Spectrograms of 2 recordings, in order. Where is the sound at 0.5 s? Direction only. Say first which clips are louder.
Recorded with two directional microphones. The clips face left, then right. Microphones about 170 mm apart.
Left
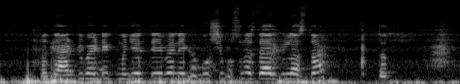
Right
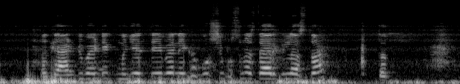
Left 1 dB; 10° left (ahead or behind).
